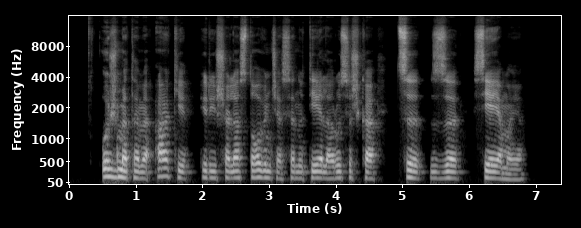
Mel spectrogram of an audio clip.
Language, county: Lithuanian, Kaunas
